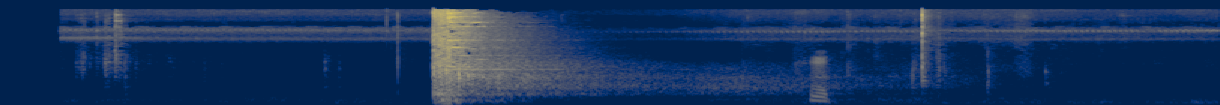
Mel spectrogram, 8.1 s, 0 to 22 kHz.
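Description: A single loud shot from a .58 calibre 1853 Enfield replica black-powder percussion (cap-lock) rifle-musket about three seconds in, its echo dying away over about a second and a half. Insects chirr steadily in the background.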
